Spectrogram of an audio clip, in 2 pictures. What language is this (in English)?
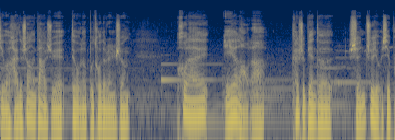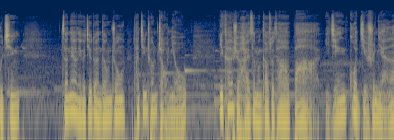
Chinese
